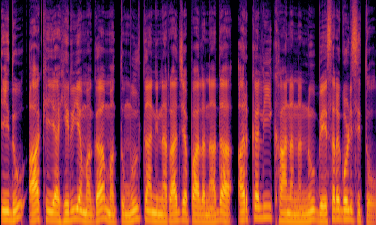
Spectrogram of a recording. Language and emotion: Kannada, neutral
